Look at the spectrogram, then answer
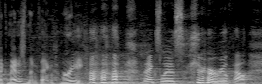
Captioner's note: laughs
